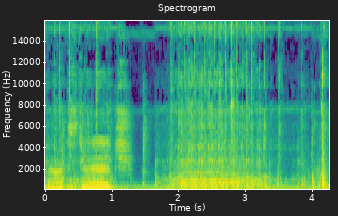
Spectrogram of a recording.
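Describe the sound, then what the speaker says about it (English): A sewing machine runs short bursts while back stitching a seam on a Halloween-themed tote bag, quick starts and stops of the motor with someone speaking over the stitching. "To the end and back stitch"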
